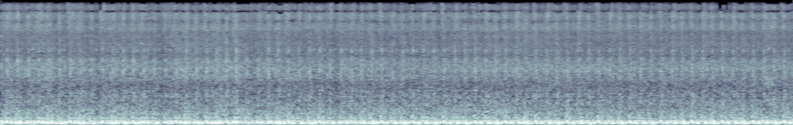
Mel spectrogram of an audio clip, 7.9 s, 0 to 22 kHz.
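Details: 1972 Dodge D100 with a new solid roller cam and Speedmaster heads, running: loud, uneven, lumpy idle with popping; the owner says something sounds funny, and the valve covers were rubbing the rockers.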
